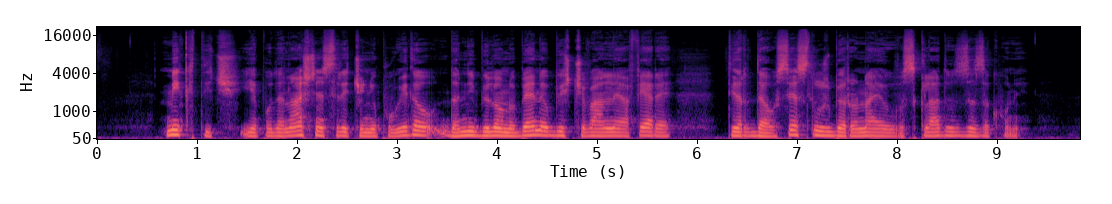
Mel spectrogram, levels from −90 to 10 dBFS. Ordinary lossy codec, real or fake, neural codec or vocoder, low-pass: none; fake; vocoder, 48 kHz, 128 mel bands, Vocos; 19.8 kHz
